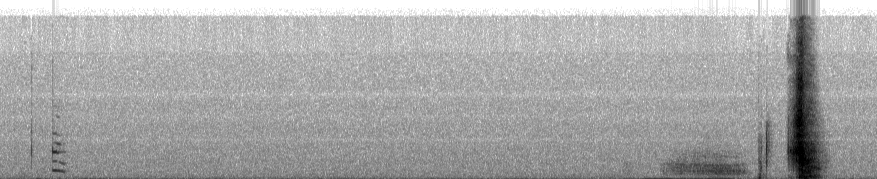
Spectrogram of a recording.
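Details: Black cat meowing in response to a person's "sneezes" while grooming herself: brief meow, soft grooming sounds, then one sharp sneeze.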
